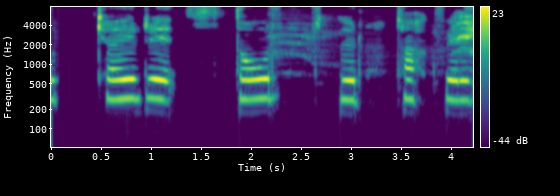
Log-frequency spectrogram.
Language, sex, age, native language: Icelandic, female, 8, Icelandic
